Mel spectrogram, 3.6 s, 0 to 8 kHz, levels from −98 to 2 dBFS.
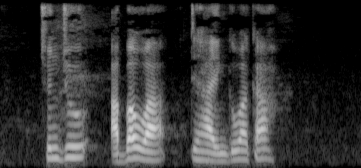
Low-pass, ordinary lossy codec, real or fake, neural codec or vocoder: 7.2 kHz; AAC, 48 kbps; real; none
